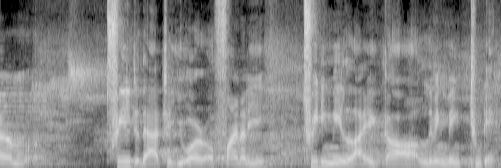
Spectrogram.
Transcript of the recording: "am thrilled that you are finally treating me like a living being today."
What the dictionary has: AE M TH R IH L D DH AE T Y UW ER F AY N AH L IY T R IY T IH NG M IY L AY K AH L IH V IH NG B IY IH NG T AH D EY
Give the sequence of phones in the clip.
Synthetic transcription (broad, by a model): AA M T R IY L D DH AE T Y UW ER F AY N AH L IY T R IY T IH NG M IY L AY K L IH V IH NG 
